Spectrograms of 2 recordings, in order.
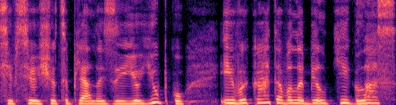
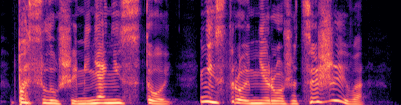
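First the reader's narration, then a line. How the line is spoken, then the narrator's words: Sharp scolding shout. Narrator (Russian): прикрикнула она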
